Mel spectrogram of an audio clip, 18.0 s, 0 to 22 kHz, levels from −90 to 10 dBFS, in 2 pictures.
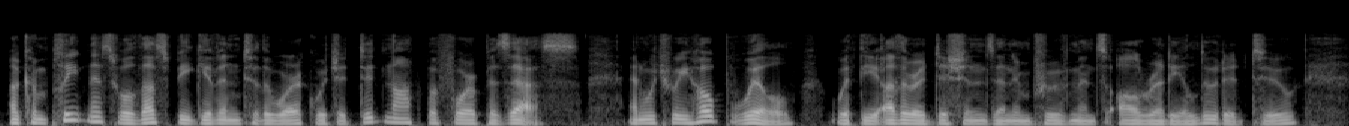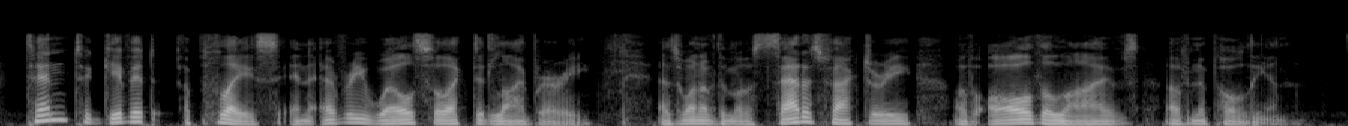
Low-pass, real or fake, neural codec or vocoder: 7.2 kHz; fake; codec, 16 kHz, 4 kbps, FreqCodec, larger model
